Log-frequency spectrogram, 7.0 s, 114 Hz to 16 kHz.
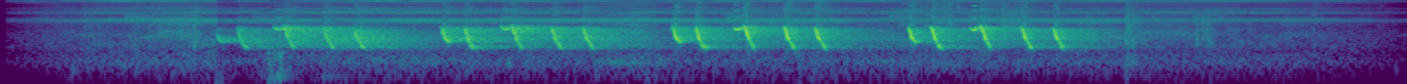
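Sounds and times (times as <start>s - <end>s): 
Campylorhynchus turdinus duet in the Eastern Lowlands of South America: 0.6s - 5.5s.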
